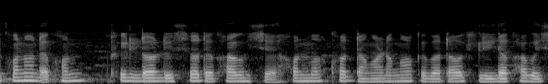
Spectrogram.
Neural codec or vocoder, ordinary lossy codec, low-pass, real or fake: none; none; 7.2 kHz; real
